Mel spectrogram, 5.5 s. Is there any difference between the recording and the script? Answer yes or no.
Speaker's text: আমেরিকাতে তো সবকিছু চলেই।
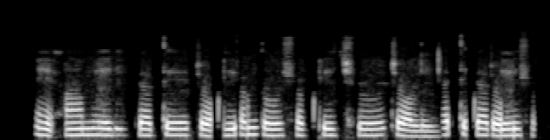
yes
